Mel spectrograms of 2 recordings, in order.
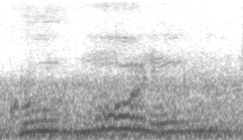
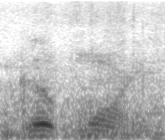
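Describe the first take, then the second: First: Slow, high stretched good morning; drawn-out greeting. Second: Said in the usual way. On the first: Real, not acted. Greeting his viewers with a stretched-out good morning. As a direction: sing it out long and lazy.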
